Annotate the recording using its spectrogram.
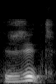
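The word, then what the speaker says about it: жить: পিসাচ বাংলা হবে লেখা বা রাইট ভার্ব জিত উচ্চারণ হবে জিত যার বাংলা হবে বাস করা বা ইংলিশে হবে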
